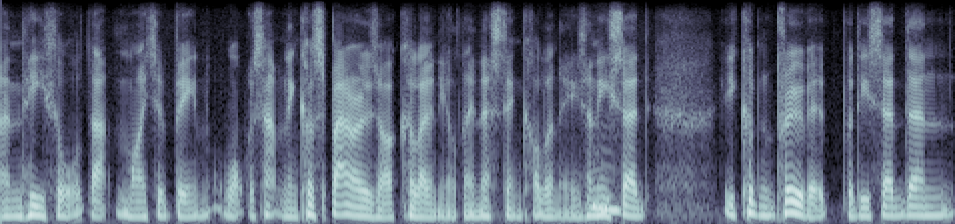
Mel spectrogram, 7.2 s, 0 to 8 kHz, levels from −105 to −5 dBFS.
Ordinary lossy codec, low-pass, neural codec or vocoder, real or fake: Opus, 24 kbps; 7.2 kHz; none; real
